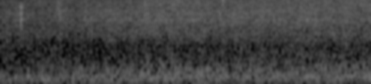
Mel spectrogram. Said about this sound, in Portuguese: Não se preocupe com os barulhos de trovão e chuva que irá ouvir.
